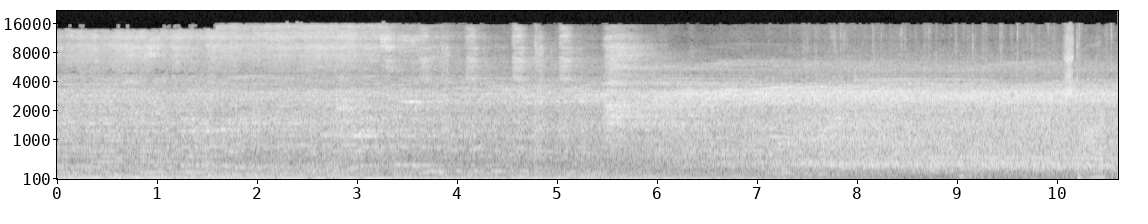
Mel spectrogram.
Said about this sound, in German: wurdest du auch schon mal so ausgepfiffen wie …? Warte mal, lass uns mal ruhig nochmal reinhören.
